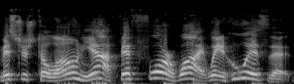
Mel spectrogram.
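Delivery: high, loud chirpy clerk; breezy clerk blurting it out; hammed-up careless receptionist; mock hotel clerk.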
